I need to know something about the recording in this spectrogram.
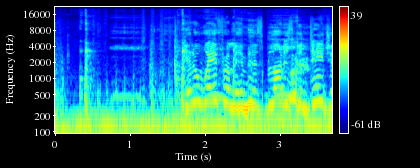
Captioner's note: coughing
